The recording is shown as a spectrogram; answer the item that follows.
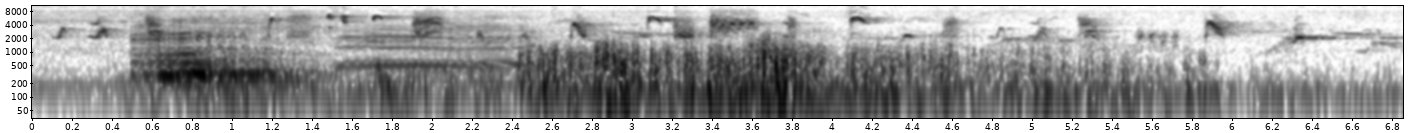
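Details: Cattle in a herd being brought to the barn by a herder; a brief low call followed by a longer harmonic moo, then a rumbling mix of shuffling and noise, with scattered bird chirps overhead.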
